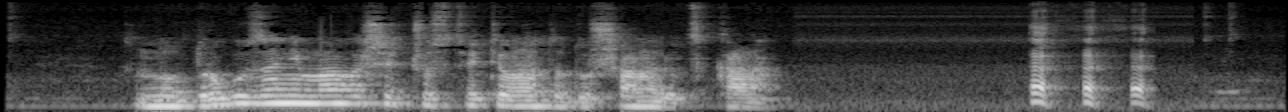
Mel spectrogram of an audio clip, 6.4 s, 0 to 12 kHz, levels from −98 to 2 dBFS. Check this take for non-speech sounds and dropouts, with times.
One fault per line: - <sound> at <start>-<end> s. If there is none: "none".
- laugh at 5.1-5.8 s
